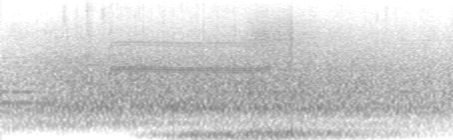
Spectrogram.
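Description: Musical intro sting for an animated title card: a dense rushing swell over a deep bass rumble, easing off near the end.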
